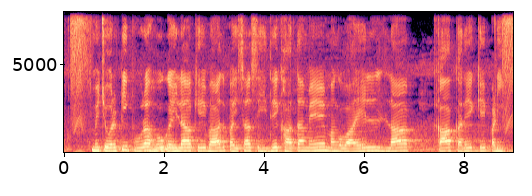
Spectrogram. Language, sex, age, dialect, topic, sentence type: Bhojpuri, male, 18-24, Southern / Standard, banking, question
